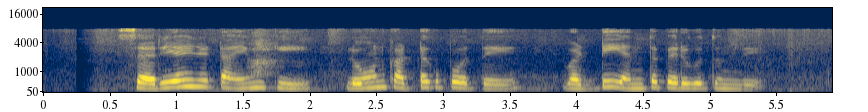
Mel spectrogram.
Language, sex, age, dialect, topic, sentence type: Telugu, female, 18-24, Utterandhra, banking, question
